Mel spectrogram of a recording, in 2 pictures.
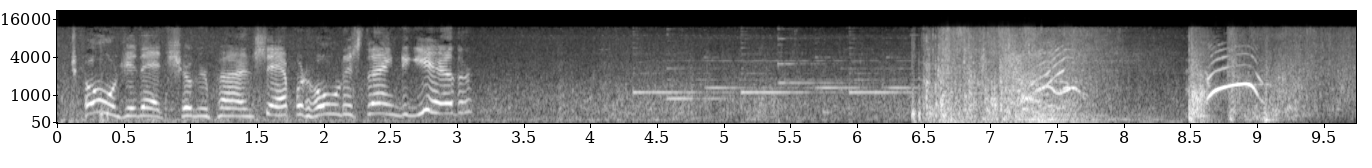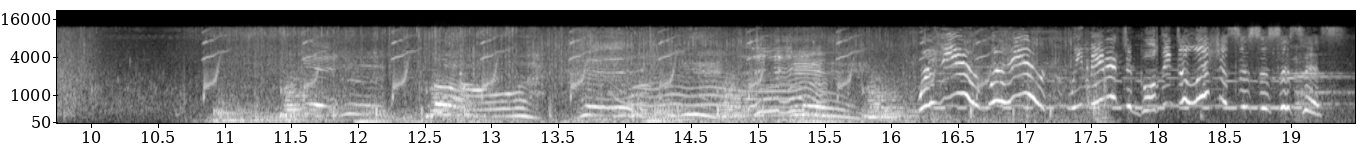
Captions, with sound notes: Told ya that sugar pine sap would hold this thing together. (snap) (splash) (groans) We're here! We're here! We made it to Goldie Delicious'!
